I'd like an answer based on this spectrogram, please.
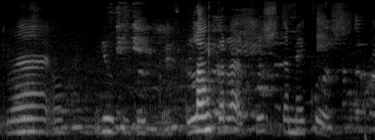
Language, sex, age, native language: Icelandic, female, 8, Icelandic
